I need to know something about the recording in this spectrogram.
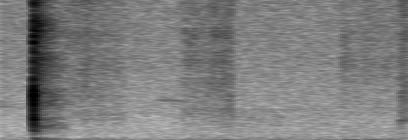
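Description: A single sharp click of a laptop keyboard key, followed by faint room tone.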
